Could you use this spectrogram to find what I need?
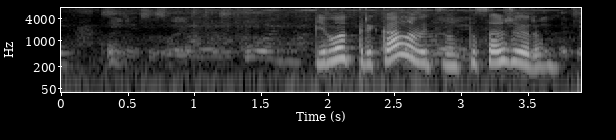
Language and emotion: Russian, positive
